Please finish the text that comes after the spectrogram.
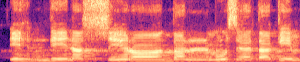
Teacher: Sin sukun ini kalau kita teledor dibaca dengan pantulan dan itu salah.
